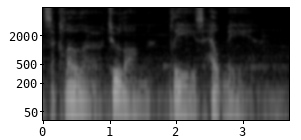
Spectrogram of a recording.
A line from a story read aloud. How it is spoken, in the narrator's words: a woman's voice, a desperate whisper, calling out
